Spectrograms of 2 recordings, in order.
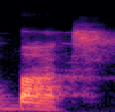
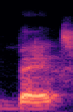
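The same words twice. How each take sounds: First: It is said with a British accent. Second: It is said with an American accent.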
